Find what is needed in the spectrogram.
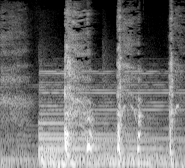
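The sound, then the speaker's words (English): Three harsh, raspy coughs from someone who has not yet recovered from a cough come in close succession at a steady pace, loud, with a rough throat-clearing quality and no talking. “Sorry to hear that you still have not recovered from your cough.”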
